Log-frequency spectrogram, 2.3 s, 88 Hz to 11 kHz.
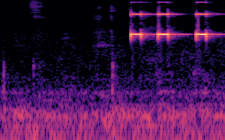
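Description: Touch-feedback buzzer of a DWIN T5L touchscreen display giving three short, high beeps in the second half, each one the response to a tap on its on-screen temperature button.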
